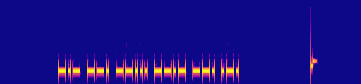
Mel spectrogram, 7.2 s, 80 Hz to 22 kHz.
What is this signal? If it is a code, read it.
Morse code, heard as a keyed tone, about 25 wpm, 700 Hz. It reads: KG7QGR
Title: USA Call Signs - 6 Characters - 3x Character Spacing - 25wpm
